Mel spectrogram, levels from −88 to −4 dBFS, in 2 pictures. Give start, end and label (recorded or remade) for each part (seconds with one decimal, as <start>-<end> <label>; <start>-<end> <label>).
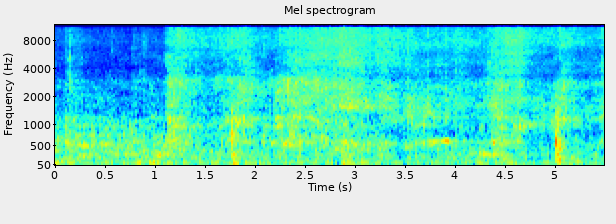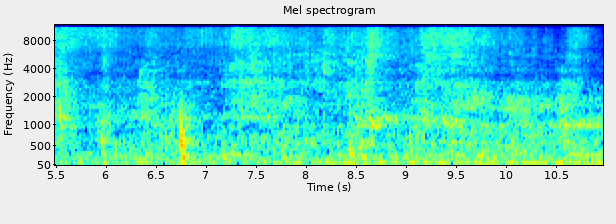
0.0-3.4 recorded; 3.4-6.2 remade; 6.2-11.0 recorded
